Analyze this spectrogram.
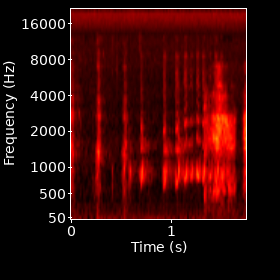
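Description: A turkey calls in a quick series of short, clucking yelps, fairly loud, building into a harsher, more intense burst near the end.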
